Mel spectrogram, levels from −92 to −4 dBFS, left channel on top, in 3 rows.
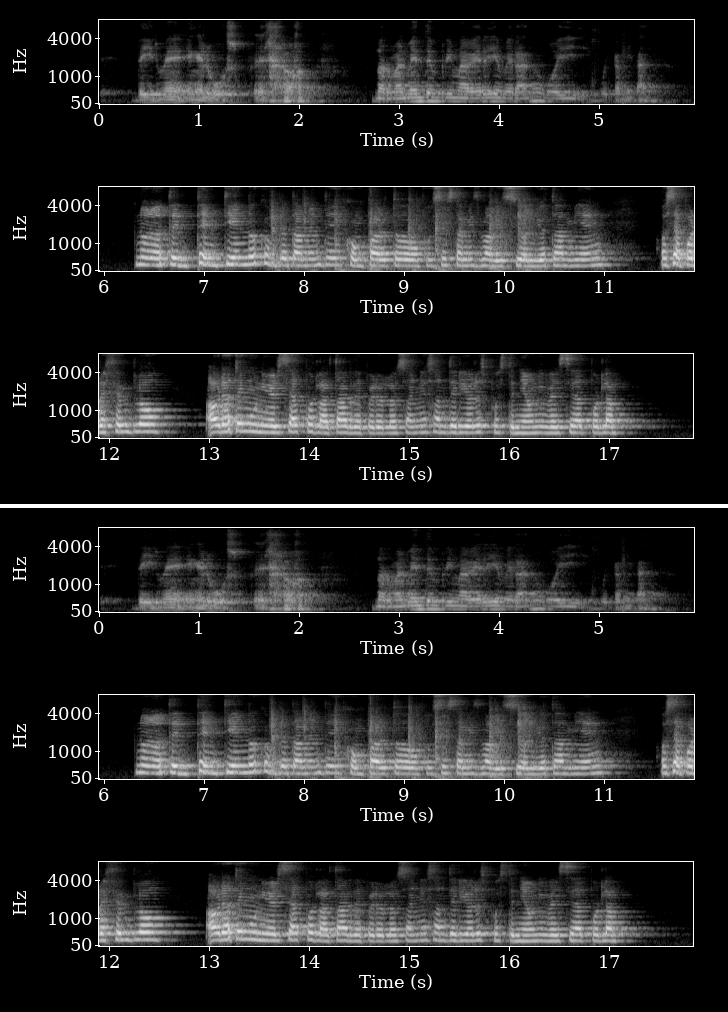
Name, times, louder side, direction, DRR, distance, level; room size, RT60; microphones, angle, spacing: voice 1, 0.4-2.1 2.8-5.6, left 1 dB, 30° left, 1.0 m, -40 dB
sound 1, 5.2-5.3 7.6-10.5, right 1 dB, 15° right, 0.8 m, -44 dB
voice 2, 6.3-11.0 11.6-12.6 13.0-17.1, left 1 dB, 10° left, 0.3 m, -24 dB
12.5 x 4.8 x 3.9 m
head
